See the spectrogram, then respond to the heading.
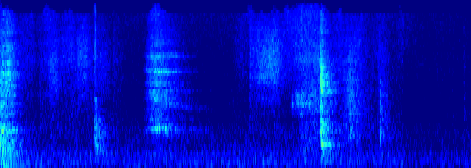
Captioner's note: sighing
